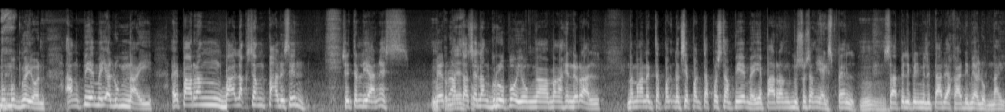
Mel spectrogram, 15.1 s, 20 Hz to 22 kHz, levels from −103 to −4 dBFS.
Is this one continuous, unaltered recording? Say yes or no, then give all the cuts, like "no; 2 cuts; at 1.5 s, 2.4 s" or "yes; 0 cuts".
yes; 0 cuts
